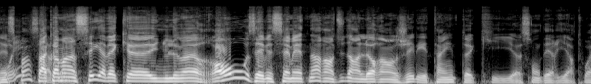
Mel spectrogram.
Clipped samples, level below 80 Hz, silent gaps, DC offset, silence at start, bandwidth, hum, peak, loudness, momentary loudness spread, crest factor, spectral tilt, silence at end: 0.7%; -36 dBFS; none; under 0.1%; 0 s; 16 kHz; none; 0 dBFS; -10 LUFS; 10 LU; 10 dB; -5 dB/octave; 0 s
